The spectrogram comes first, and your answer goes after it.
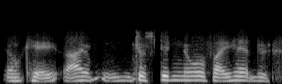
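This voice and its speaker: A woman's voice: fairly low pitch, steady tone, normal speed, no echo. Hesitant woman calling in. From Colorado. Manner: hesitant, many fillers and restarts. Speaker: caller. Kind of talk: phone-in question. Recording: dull lo-fi call audio.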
